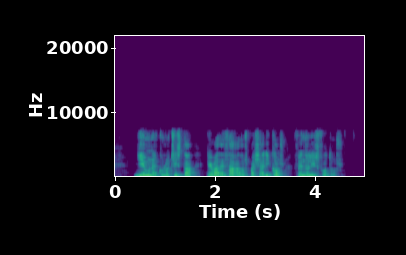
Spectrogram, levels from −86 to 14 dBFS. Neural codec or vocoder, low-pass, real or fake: none; 7.2 kHz; real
